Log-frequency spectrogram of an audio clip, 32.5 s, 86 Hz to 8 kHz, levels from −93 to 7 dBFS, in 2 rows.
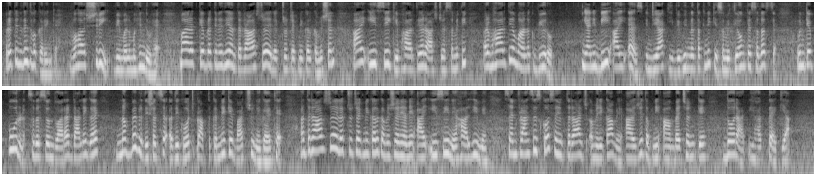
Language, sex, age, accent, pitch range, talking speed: Marathi, female, 20-39, native, 200-260 Hz, 135 wpm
